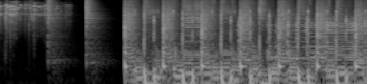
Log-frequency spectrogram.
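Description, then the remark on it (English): Coins (doubloons and pieces of eight) pour into a treasure chest in two bright, jangling bursts of metallic clinks, then loud rhythmic music abruptly takes over for the rest. “It's the sound of treasure pouring into a treasure chest.”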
